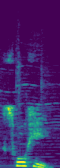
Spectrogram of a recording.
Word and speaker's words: 소희: 어떤 거 있냐, 뭐 소희 하면은 히라는 발음 역시 영어에는 정확히 없기 때문에 뭐 후이라고 쓰는 경우도 있고, 이거 한번 얘기를 해주면 돼요. 소희. You can just pronounce it as he.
